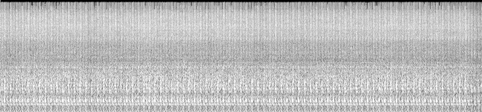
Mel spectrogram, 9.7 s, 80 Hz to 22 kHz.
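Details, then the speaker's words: Honda XL1000 Varadero V-twin, first start after rebuild, radiator hot: steady idle with sharp, rapid chuffing on every firing pulse from a known exhaust leak; oil level just below the top mark. "yeah i'm definitely going to need to sort that exhaust out and the oil level is just below the top mark"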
